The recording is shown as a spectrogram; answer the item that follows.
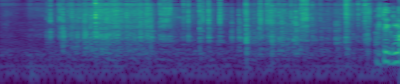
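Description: Handling noise: an irregular run of light clicks and rustles as a small vinyl Funko Pop figure is passed between hands and set down.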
